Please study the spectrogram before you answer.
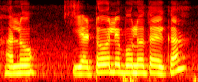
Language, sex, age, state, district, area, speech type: Marathi, female, 45-60, Maharashtra, Nagpur, rural, spontaneous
